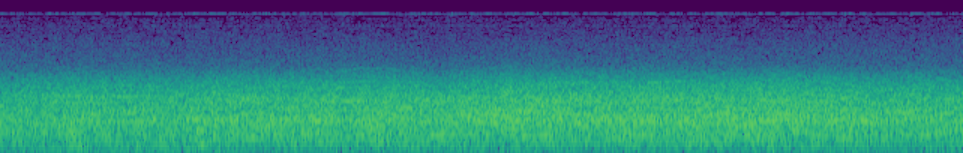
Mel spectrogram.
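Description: Crowd noise in a boxing arena, a steady din of many voices that swells a little through the middle, heard through an old soundtrack with the highs cut off.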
